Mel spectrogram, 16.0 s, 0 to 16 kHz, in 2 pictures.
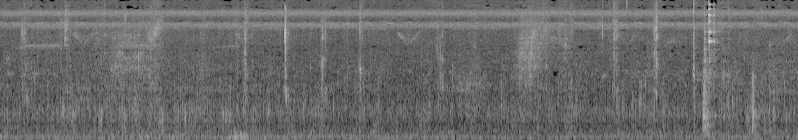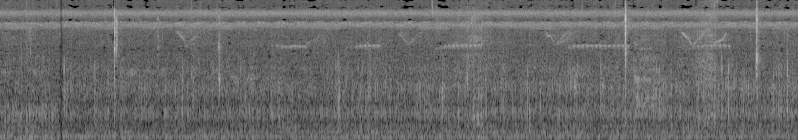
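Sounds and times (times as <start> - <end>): chewing: 0.0 - 7.9, 9.0 - 10.5, 12.4 - 15.9.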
